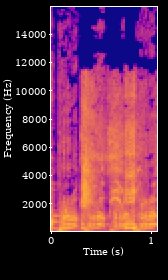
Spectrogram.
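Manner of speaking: imitated drum roll.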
